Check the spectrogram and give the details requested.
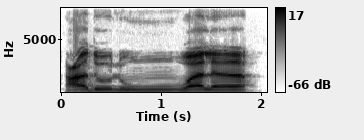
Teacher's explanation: تنوین کے بعد واو ہے، واو مشدد ہے تو تنوین پر غنہ کریں گے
